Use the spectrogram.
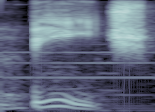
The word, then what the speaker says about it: beach: The EA in beach makes a long E sound, like in see or we. We went to the beach yesterday.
